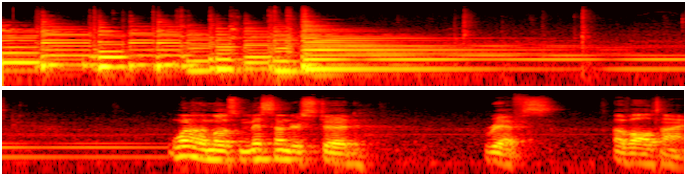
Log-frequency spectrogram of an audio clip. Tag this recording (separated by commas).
Speech, Music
